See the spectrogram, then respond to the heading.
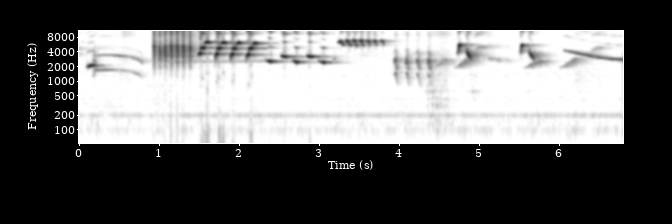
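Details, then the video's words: Sunda robin, called tledekan gunung or sulingan gunung, singing a masteran sequence: a slurred opening whistle, a rich fast twittering medley, then separate high downslurred whistles with brief gaps. A faint hum is audible. "Masteran burung tledekan gunung || burung sulingan gunung"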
